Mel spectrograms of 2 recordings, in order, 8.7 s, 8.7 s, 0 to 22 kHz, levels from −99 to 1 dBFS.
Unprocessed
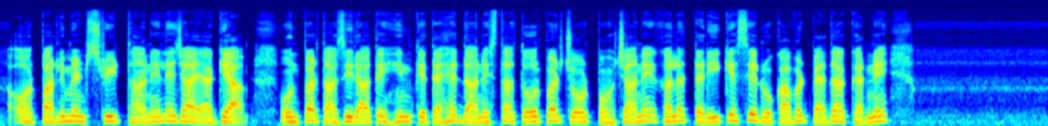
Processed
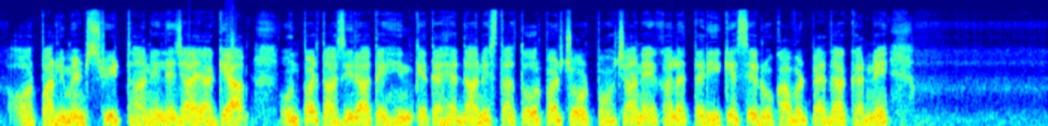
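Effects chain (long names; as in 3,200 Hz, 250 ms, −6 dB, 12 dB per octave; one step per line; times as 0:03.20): hard clipping −14 dBFS, distortion −35 dB
random phases in short frames
transient designer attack −6 dB, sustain +6 dB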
